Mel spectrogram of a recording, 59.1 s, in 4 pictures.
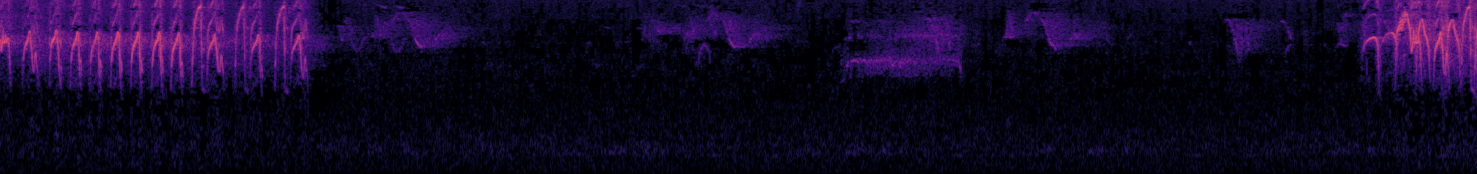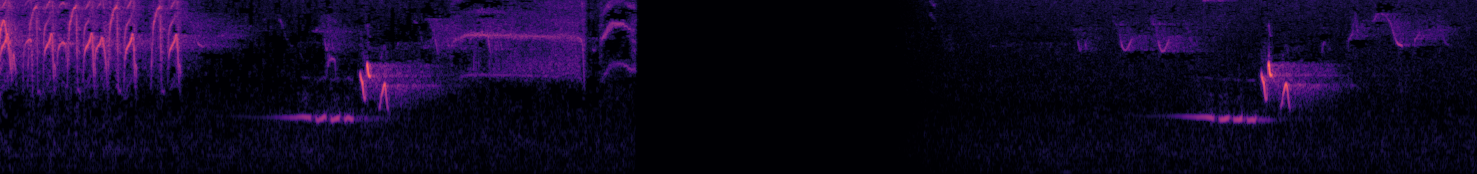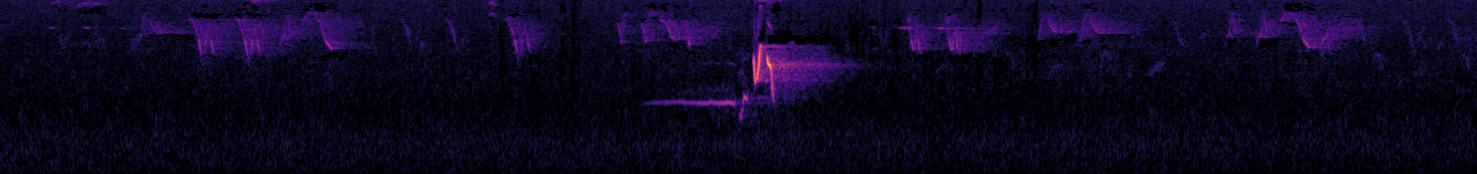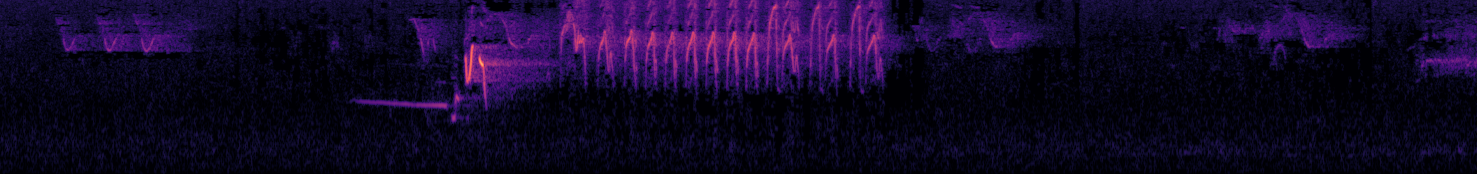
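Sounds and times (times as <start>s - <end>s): upward-sweeping bird calls: 0.0s - 3.2s, 13.6s - 16.8s, 17.4s - 21.2s, 26.1s - 28.3s, 35.9s - 38.0s, 47.7s - 53.2s
short high bird chirps: 17.6s - 21.2s, 47.8s - 53.2s.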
